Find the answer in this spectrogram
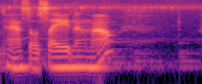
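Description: Speech for about the first second, then a pause of about a second filled by a faint steady hiss.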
